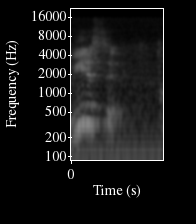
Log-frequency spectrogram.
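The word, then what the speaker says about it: ウイルス: 그다음에 위르스. 단어를 보시면 우이르스인데 위르스라고 발음을 하시면 돼요. 위르스 이렇게.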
